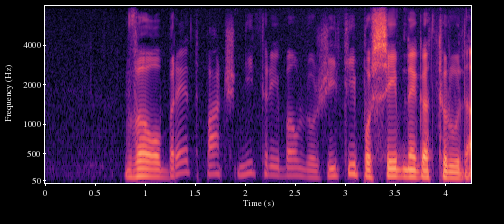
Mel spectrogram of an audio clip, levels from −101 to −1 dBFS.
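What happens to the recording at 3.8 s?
At 3.8 s the automatic gain is still rising. This fault runs from 0.81 s to 4.22 s. The input level had fallen by about 18 dB, as the talker moved away from the microphone. The automatic gain control heard the quieter signal and slowly raised its gain, by about 7 dB over the span. So the voice and the room noise swell together. By 3.8 s the gain has won back only part of the lost level.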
